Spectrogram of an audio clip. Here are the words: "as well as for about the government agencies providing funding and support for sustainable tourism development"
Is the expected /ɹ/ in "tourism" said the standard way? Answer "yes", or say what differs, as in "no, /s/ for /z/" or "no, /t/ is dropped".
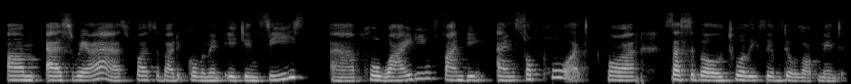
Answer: no, /l/ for /ɹ/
